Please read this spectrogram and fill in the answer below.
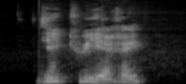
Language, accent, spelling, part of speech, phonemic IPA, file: French, Canada, décuirai, verb, /de.kɥi.ʁe/, LL-Q150 (fra)-décuirai.wav
- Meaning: first-person singular future of décuire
